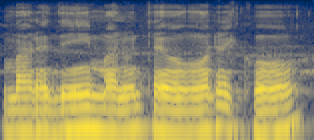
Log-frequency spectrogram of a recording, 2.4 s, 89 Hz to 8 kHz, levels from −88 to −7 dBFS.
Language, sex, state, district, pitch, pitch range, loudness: Chakma, male, Tripura, Dhalai, 120 Hz, 115-125 Hz, -14 LUFS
